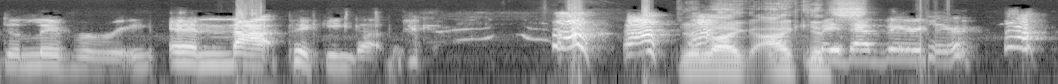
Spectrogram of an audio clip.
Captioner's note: laughing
